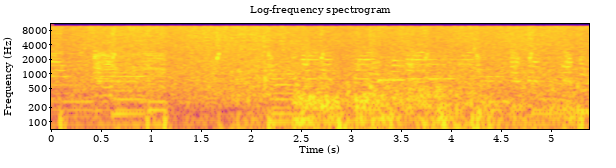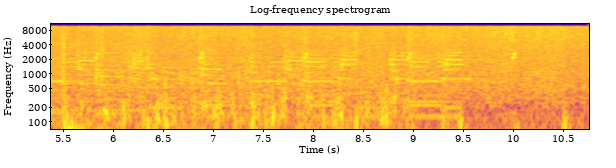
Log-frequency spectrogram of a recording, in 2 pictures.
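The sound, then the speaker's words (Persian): Steady, heavy rain pours down in a dense, continuous hiss that holds even throughout, with faint tonal sounds drifting in the background. “ای بابا، همسایه‌ها دارن تو این بارون اسباب کشی میکنن.”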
